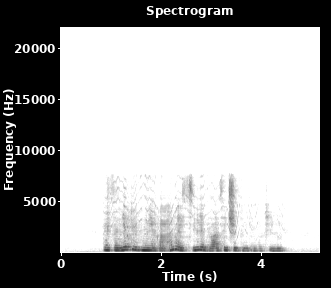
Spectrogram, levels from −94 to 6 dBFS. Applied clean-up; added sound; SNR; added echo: neural mask model DeepFilterNet 3.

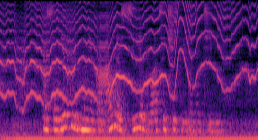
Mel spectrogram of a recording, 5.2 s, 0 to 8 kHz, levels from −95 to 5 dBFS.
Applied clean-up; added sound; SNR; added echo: none; Screech; 7 dB; reverberation time 0.6 s.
